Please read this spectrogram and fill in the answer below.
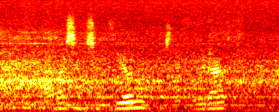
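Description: Faint, distant speech from a voice away from the microphone, in short bursts about a second in and again near the end.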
